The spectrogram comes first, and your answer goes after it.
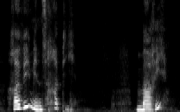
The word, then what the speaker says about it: Marie: Marie. Marie. Silent E. Marie is the name of a girl, like in English, Mary. Lèche.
